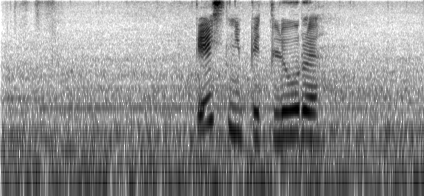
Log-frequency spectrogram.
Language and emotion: Russian, neutral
